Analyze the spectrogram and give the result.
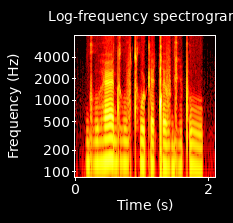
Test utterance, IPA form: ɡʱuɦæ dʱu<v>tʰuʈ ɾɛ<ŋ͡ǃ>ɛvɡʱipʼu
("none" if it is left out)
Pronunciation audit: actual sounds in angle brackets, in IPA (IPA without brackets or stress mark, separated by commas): v, ǃ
